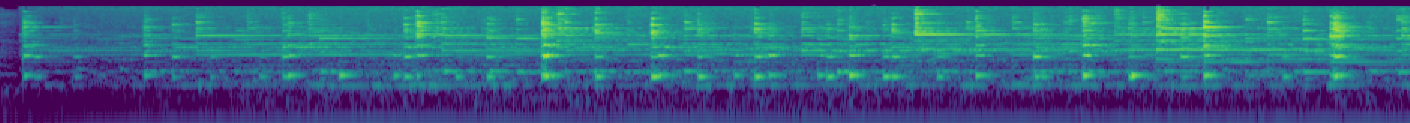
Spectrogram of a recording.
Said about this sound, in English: We're high up in the Swiss Alps, and that sound that you're hearing is a herd of cows wearing cowbells. The cowbell was originally intended to make livestock easier to locate if they wandered off.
